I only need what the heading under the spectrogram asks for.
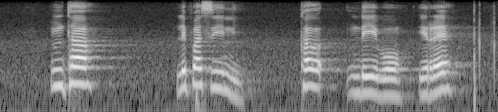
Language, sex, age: Venda, male, 27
